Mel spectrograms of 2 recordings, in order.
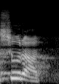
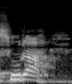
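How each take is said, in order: First: The word ends with a t sound. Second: The word ends with an h sound. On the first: "photo कहना है तो कहते हैं सूरत" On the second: "last में ह का इस्तेमाल करेंगे"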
